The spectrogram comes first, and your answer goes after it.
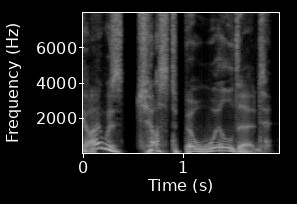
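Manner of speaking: ordinary delivery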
